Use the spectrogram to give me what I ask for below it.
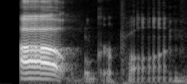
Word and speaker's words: Ogerpon: Ogerpon.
